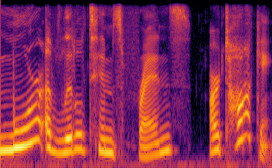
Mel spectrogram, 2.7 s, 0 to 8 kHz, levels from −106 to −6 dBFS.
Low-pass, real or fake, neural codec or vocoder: 7.2 kHz; real; none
